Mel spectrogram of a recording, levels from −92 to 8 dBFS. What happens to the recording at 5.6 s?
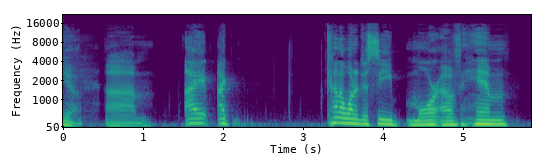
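Nothing goes wrong at 5.6 s; the speech there is intact, with no dropout, click or distortion.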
